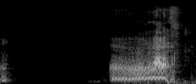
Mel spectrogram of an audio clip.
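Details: Playful Yorkshire Terrier puppy tugging at a monkey dog toy; after nearly a second of silence a rough low growl starts abruptly, swells, then fades with a slight upward squeal at its peak.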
